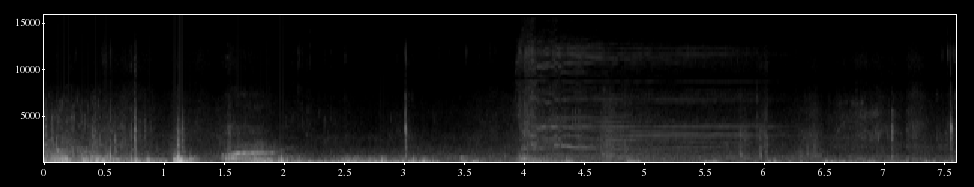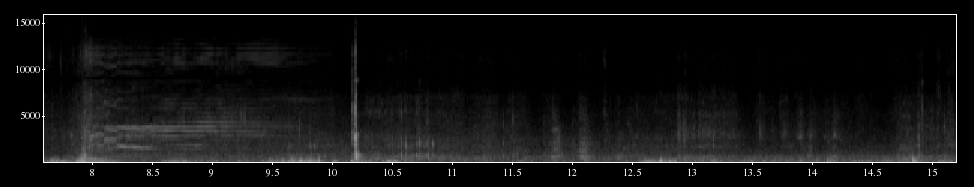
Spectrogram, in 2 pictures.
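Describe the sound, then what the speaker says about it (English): A kayak is paddled on open water in wind, with soft splashes and knocks of the paddle under a steady rush of wind buffeting the microphone, fairly faint overall. "So let's get kayaking. Let's get paddling up there."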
